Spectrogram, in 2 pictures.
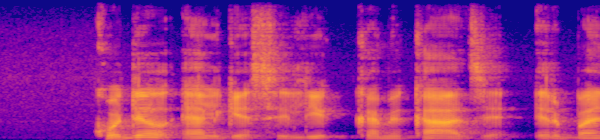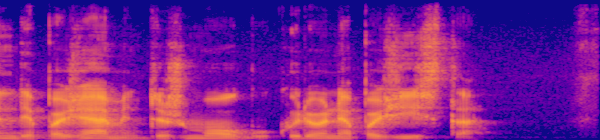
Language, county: Lithuanian, Marijampolė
